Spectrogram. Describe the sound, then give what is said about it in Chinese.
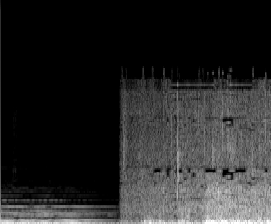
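Thunderstorm rain hisses steadily across the whole spectrum, with deep rumbling thunder underneath that swells louder toward the end, following a brief quieter tonal opening. “北京人民广播电台温情提示：面对雷雨季节，应增强安全防范意识，出门前关好门窗，遇到雷雨不要在树下避雨”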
